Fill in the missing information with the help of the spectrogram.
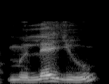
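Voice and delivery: "muleyu" with the last sound a U glide; final W as U. Shown as a demonstration. Teacher showing the W sound, "muleyu" ending like U. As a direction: end "muleyu" on a rounded U. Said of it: "suena al final como una U".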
